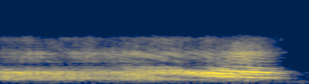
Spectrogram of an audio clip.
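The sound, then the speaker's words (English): A single-engine Fairchild monoplane's engine drones steadily overhead as it circles slowly over the fog-bound Lakeville Airport, its pitch shifting slightly as it swells louder near the end before fading out abruptly. “A single-engine Fairchild monoplane circles slowly over the fog-bound Lakeville Airport, its pilot in desperate trouble.”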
